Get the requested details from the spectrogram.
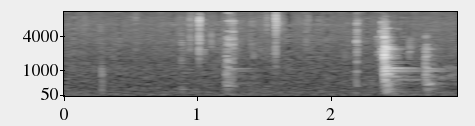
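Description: Metal tools clink as hands work under a car.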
